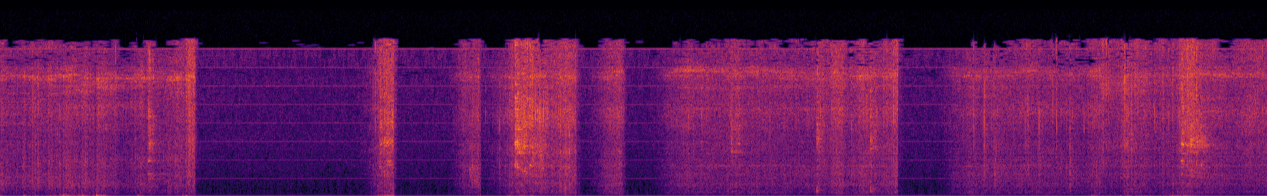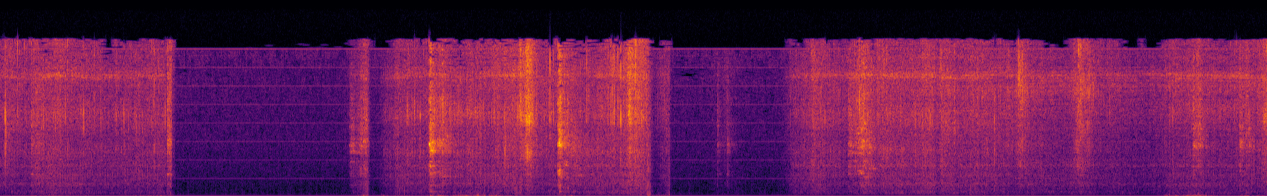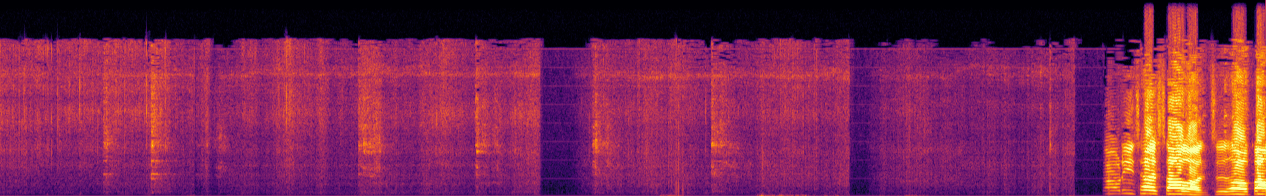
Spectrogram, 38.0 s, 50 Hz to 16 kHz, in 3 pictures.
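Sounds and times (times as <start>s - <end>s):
cabbage sizzling: 0.0s - 2.0s, 3.7s - 4.0s, 4.6s - 14.5s, 16.2s - 38.0s
spatula scraping a wok: 0.4s - 2.0s, 4.6s - 5.8s, 6.6s - 14.5s, 16.2s - 19.2s, 20.6s - 36.1s.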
